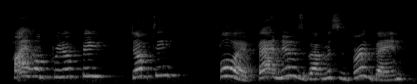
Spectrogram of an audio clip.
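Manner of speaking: put-on high, boisterous boy's greeting; hearty schoolboy hello; loud kid voice. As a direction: call out cheerfully. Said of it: "A J's loud voice".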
